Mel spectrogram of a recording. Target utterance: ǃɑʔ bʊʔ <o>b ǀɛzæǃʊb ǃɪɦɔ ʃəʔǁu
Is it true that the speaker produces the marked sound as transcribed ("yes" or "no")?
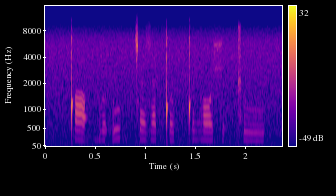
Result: no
